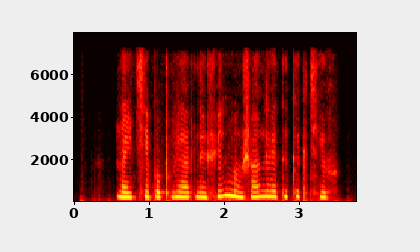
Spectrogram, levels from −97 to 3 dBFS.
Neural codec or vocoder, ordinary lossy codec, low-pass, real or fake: codec, 16 kHz, 4 kbps, FreqCodec, smaller model; MP3, 64 kbps; 7.2 kHz; fake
